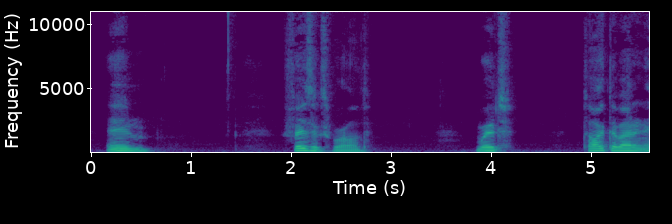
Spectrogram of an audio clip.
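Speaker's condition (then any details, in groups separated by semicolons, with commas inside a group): Cerebral palsy, spastic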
